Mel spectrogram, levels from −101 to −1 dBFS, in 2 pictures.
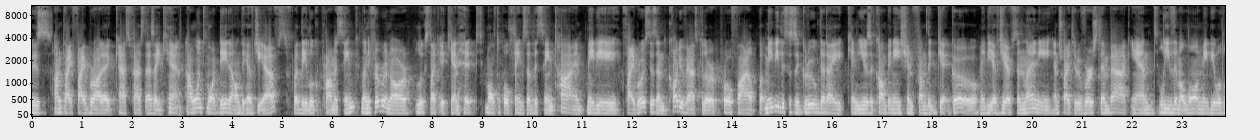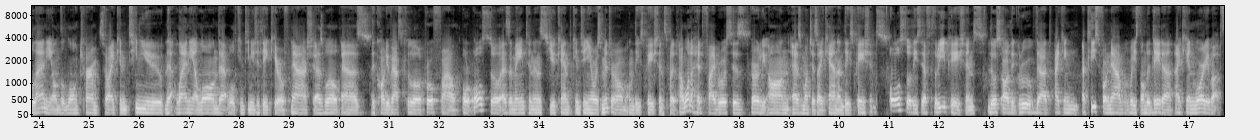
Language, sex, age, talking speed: English, male, 30-49, 180 wpm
